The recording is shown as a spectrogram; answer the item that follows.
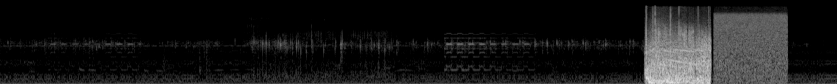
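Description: Faint hiss for about six seconds, then a sudden, very loud blast of harsh noise lasting under a second, which drops to a steady, quieter hiss and cuts off abruptly near the end.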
